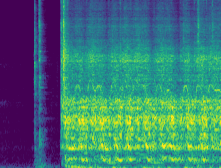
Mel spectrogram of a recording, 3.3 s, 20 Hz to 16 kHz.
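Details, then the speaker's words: Abandoned BMW E21 sat for years, cranking with carb fuel on the old battery: starter turns engine slowly and laboriously, about four turns a second, without firing; slow cranking as weak battery dies. "Battery's going to die, bro. >> All right, so the old battery actually gave out on us."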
